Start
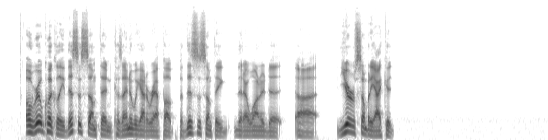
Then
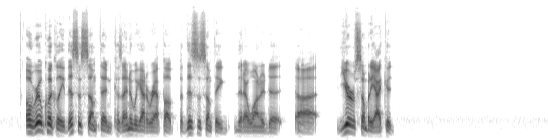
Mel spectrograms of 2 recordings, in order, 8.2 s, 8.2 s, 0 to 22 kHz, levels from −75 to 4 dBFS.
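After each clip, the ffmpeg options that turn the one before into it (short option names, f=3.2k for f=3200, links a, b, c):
-af "highpass=f=250:w=0.5412,highpass=f=250:w=1.3066,volume=2.5dB"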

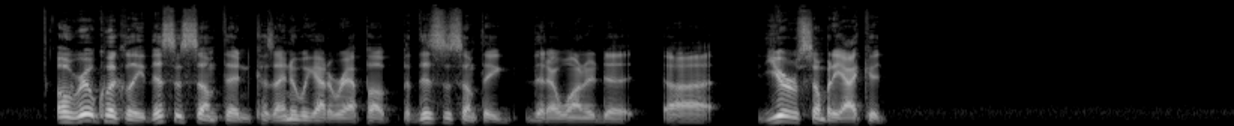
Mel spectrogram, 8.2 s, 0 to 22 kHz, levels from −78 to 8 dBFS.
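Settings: -af "equalizer=f=190:w=7.3:g=-10.5"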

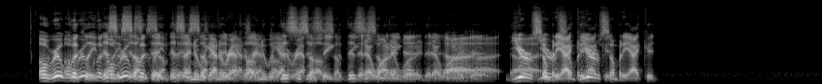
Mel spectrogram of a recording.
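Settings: -af "aecho=1:1:251|674:0.447|0.631"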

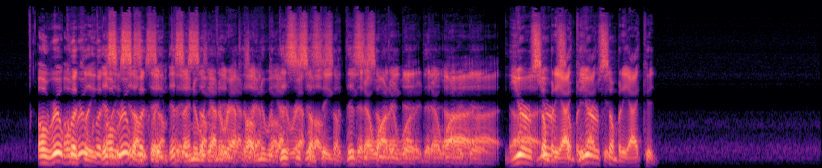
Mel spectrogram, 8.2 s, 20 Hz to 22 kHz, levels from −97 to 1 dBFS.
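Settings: -af "asuperstop=centerf=2000:order=4:qfactor=0.94,volume=3.5dB"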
